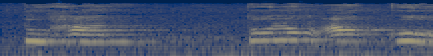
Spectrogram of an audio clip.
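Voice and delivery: high, loud kneeling plea; begging plea. A narrator's reading. Mother kneeling at Jesus' feet, high loud begging. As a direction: beg at his feet.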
